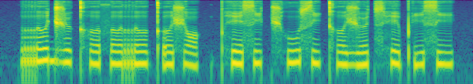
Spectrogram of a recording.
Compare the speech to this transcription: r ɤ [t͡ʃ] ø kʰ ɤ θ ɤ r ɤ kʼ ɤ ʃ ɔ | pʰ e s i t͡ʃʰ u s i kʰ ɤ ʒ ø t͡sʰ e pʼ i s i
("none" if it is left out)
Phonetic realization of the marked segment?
d͡ʒ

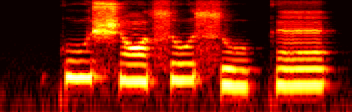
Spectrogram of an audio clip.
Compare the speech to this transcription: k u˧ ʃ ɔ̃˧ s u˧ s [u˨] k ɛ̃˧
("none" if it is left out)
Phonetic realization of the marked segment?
u˨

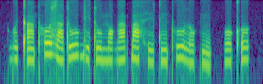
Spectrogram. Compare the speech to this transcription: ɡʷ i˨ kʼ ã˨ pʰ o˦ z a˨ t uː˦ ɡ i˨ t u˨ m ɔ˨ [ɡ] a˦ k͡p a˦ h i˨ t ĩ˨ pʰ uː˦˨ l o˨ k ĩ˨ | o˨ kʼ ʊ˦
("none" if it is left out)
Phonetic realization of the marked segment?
ɡ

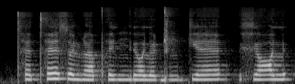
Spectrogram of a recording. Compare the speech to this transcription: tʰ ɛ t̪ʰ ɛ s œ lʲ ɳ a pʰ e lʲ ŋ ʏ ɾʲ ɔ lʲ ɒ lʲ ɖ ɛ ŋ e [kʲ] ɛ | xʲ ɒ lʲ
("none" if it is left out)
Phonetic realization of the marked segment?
kʲ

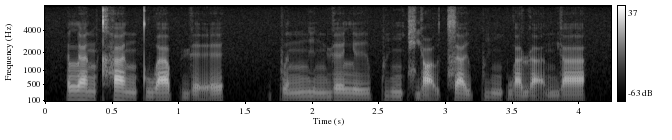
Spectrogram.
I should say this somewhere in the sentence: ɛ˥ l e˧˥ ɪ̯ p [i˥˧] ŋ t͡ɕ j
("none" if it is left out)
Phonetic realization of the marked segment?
i˥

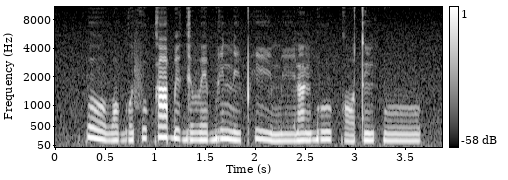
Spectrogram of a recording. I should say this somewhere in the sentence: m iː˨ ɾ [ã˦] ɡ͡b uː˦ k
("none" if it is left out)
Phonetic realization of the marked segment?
ã˦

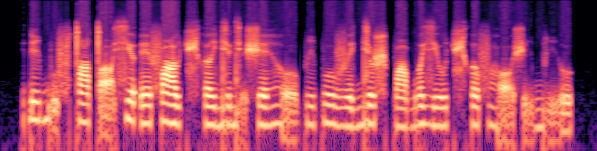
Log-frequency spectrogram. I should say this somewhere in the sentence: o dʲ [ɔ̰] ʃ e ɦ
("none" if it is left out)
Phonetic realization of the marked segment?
ə̰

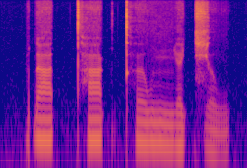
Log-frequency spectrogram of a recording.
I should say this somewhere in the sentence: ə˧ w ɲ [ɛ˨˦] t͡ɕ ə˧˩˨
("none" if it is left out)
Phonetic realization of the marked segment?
ɛ˨˦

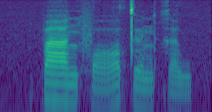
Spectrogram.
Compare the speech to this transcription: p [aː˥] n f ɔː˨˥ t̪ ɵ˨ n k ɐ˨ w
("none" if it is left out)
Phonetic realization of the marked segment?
aː˧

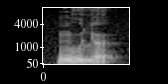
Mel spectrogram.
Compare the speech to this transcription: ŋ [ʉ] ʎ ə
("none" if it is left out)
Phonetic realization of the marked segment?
u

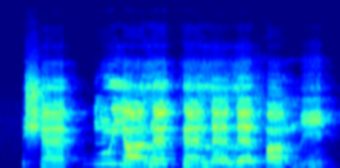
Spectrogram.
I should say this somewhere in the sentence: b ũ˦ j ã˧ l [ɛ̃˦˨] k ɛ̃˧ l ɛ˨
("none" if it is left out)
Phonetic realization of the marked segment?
ɛ̃˦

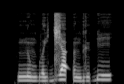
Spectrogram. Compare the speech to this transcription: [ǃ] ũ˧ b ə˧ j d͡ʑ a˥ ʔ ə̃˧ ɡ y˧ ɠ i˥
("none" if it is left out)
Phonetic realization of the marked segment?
n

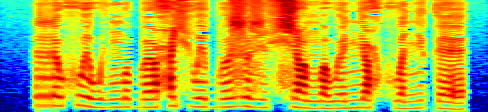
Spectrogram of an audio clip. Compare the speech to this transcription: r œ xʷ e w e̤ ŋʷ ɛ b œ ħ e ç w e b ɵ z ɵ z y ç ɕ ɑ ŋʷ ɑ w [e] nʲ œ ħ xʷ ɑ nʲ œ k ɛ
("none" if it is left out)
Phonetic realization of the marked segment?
ø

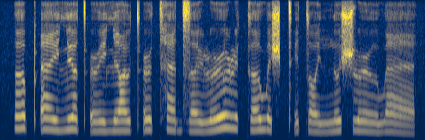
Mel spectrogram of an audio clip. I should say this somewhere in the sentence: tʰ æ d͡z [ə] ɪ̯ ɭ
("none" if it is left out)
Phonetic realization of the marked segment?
ʌ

